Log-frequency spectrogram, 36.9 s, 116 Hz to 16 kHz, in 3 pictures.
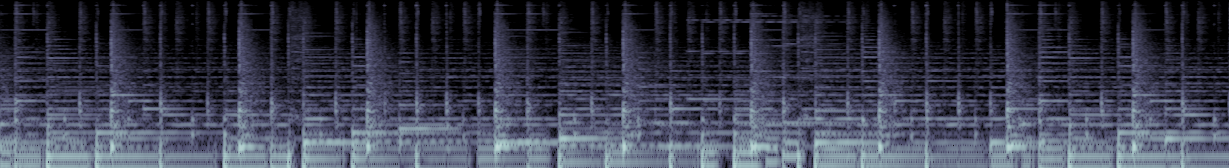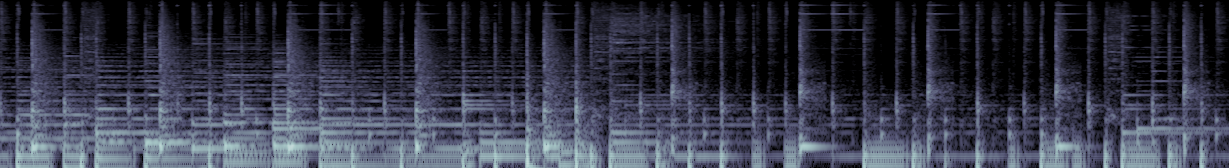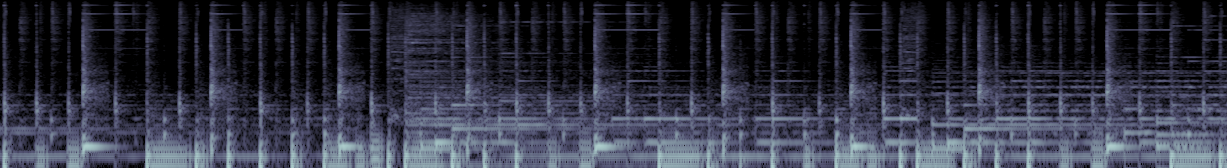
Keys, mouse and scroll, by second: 1.5 ctrl+r, 6.0-8.0 drag, 11.0 click, 14.2 i, 18.6-20.3 middle drag, 20.3 click, 20.9-24.9 right drag, 26.1 click, 29.7-33.7 drag, 32.9 e, 34.9 middle click, 35.1-36.3 drag, 36.4 middle click, 36.5 ctrl+z.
